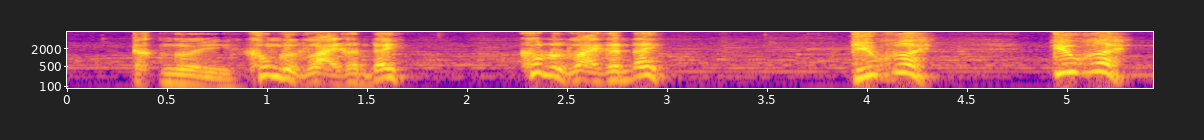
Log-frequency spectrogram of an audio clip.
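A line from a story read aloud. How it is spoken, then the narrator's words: Old man shouting. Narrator (Vietnamese): Ông lớn tiếng hô lên rằng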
